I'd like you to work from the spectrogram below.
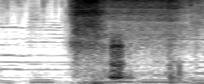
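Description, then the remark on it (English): After a brief hush, a steady rush of breath blows into a surgical glove to blow it up like a balloon, a loud airy hiss lasting about a second with a faint squeaky tone popping through midway. “Blowing up a surgical glove like a balloon.”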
